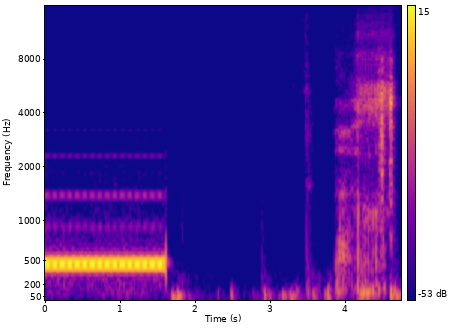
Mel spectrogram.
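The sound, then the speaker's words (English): A phone's ringing tone, from a call to a person's daughter who has just arrived, sounds once as a steady electronic hum for about a second and a half, then cuts off abruptly, followed by faint handling thumps and a louder rustling hiss. “Let me call these little biatches.”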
